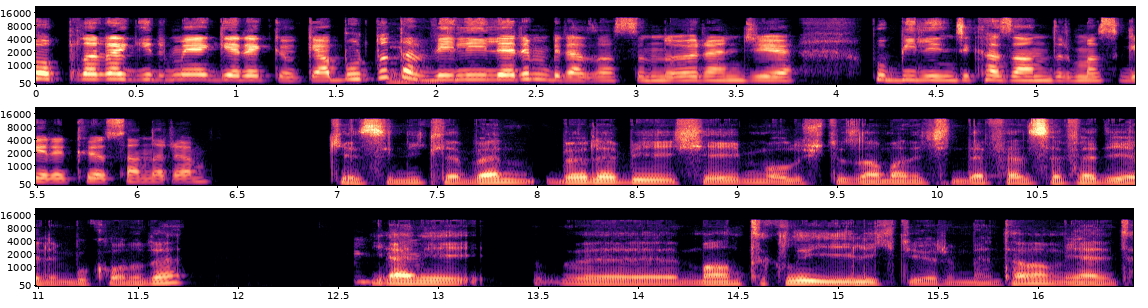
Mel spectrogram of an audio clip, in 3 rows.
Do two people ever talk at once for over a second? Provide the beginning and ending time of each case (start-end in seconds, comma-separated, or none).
none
